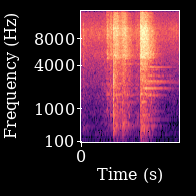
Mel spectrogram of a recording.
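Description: A plate used as a lid is lifted off a pan of cooking green vegetables, giving two loud, close metallic clanks, each followed by a short ringing scrape.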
